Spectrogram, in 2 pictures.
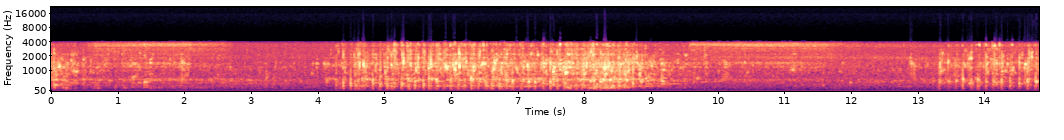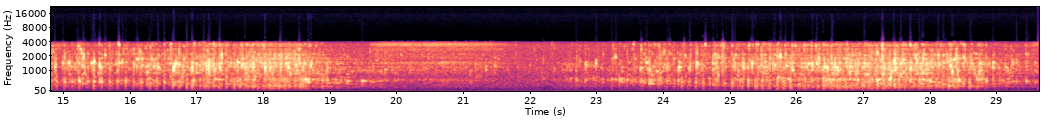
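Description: Scuba diver breathing through a regulator underwater: three long rushes of exhaled bubbles, each lasting several seconds and coming about every ten seconds, with a quieter high hiss of inhalation between them.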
